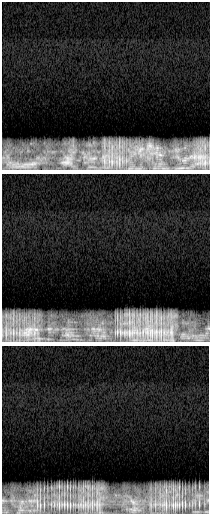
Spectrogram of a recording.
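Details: She snores during sleep: repeated rough, rattling breaths, some with a buzzing flutter; snoring.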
